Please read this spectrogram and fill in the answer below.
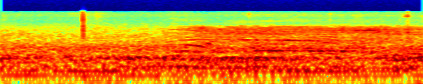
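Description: Indistinct voices over a steady background rumble, with one short sharp click about half a second in.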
